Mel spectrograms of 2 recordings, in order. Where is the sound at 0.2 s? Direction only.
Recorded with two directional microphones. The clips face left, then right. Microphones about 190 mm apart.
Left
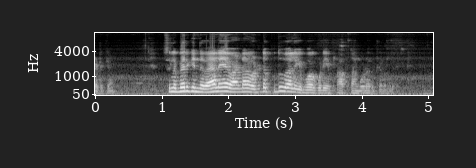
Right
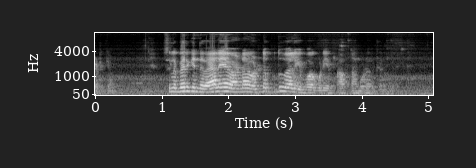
45° left (ahead or behind).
